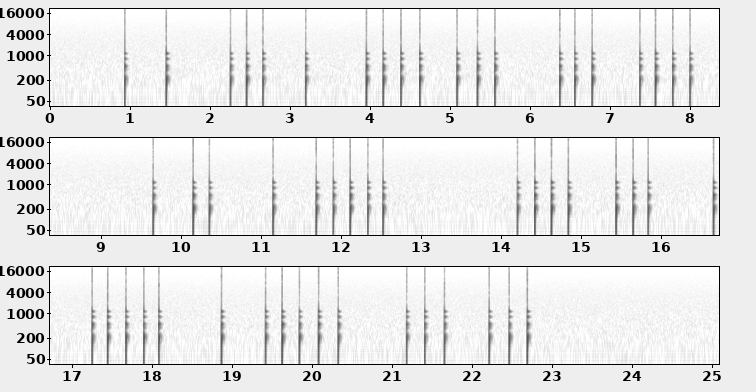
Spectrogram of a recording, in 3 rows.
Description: Tap code, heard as knocks on wood, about 4 knocks a second. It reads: ALSO BE SEEN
